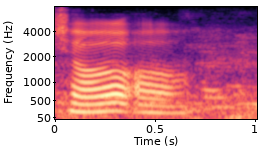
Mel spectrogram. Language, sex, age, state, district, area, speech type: Odia, female, 30-45, Odisha, Koraput, urban, read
